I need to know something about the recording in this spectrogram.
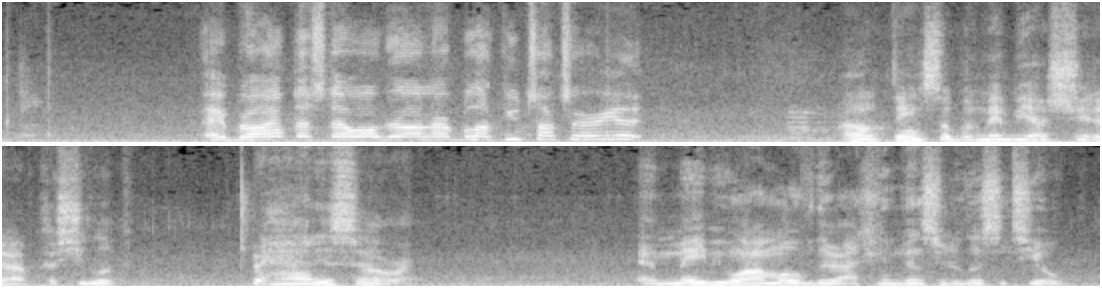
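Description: A teenage boy talks with animation close by.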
